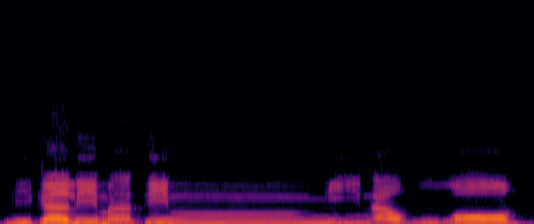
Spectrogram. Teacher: Nah, kemudian dighunahkan. Jadi bagian timnya itu suaranya itu kita tahan ya, kita panjangkan sejenak. Nah, sepanjang dua harakat.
